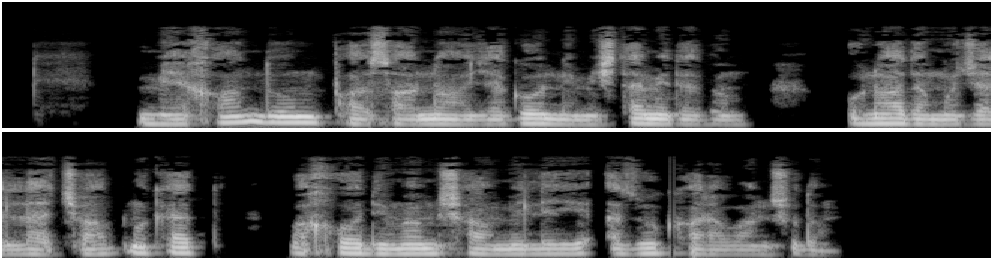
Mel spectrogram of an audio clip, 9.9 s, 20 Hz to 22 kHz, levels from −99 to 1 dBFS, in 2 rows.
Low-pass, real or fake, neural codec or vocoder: 10.8 kHz; real; none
